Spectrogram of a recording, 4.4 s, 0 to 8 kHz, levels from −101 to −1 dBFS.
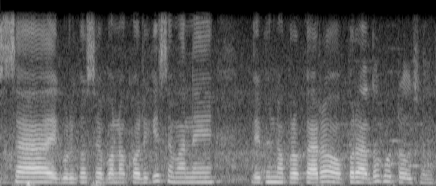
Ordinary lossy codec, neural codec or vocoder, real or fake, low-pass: none; none; real; 7.2 kHz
